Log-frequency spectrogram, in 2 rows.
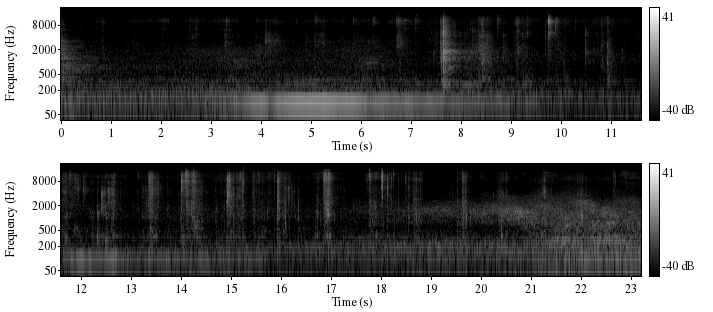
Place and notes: {
  "title": "Shap, UK - Tunnel Resonance",
  "date": "2022-05-07 16:08:00",
  "description": "traffic and voice resonating in a narrow tunnel under the M6 motorway. Recorded with a Zoom H2n",
  "latitude": "54.51",
  "longitude": "-2.65",
  "altitude": "300",
  "timezone": "Europe/London"
}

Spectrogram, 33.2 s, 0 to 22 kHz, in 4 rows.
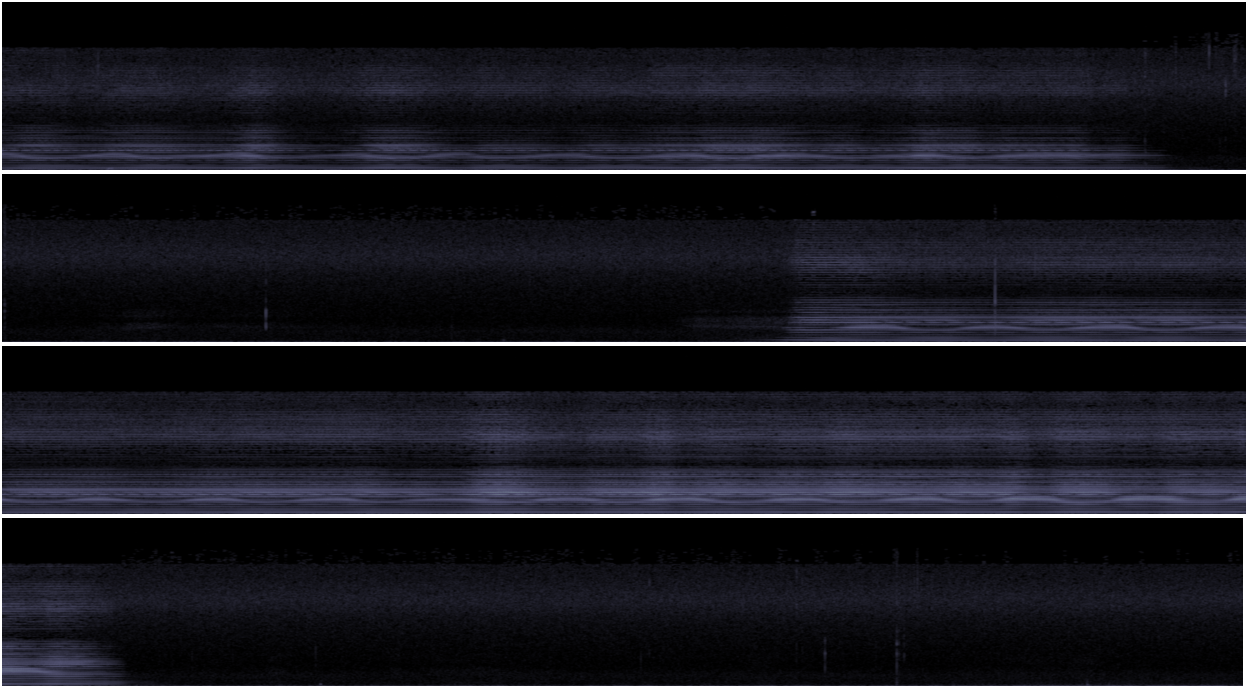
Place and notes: {
  "title": "Vermont St, Oakland, CA, USA - Basement Frog Harmonica",
  "date": "2018-10-10 14:24:00",
  "description": "Used a Tascam DR40 and played a harmonica as I imagine a frog would",
  "latitude": "37.81",
  "longitude": "-122.24",
  "altitude": "22",
  "timezone": "America/Los_Angeles"
}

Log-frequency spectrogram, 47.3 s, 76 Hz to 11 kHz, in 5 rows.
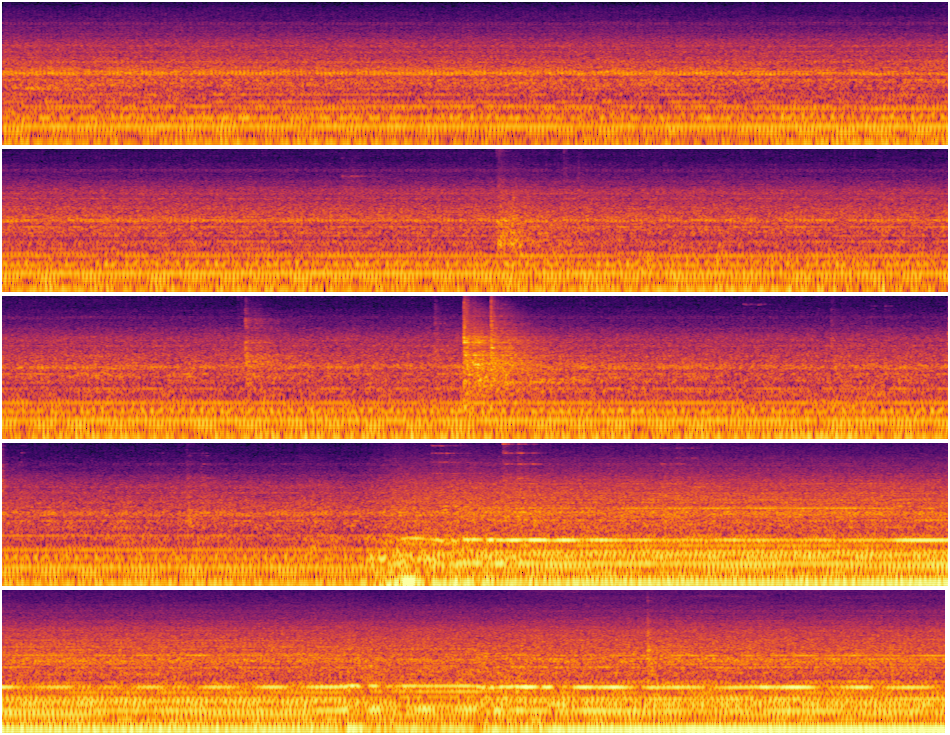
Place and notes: {
  "title": "Rue Irene Joliot Curie, Colombelles, France - Grand Halle Travaux",
  "date": "2018-04-20 14:44:00",
  "description": "Workers in the \"Grande Halle\", Machines noises, Colombelles, France, Zoom H6",
  "latitude": "49.19",
  "longitude": "-0.31",
  "altitude": "33",
  "timezone": "Europe/Paris"
}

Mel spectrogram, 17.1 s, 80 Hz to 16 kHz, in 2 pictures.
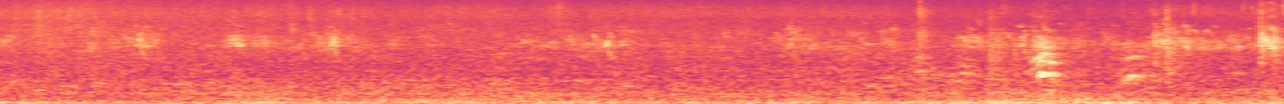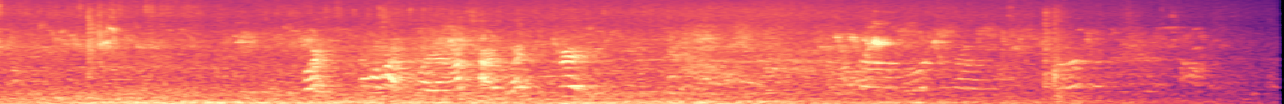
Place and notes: {
  "title": "Fanshucuo, Shuilin Township - Distant fighter sound",
  "date": "2017-01-26 08:51:00",
  "description": "Small village, the sound of birds, Distant fighter sound\nZoom H2n MS +XY",
  "latitude": "23.54",
  "longitude": "120.22",
  "altitude": "6",
  "timezone": "GMT+1"
}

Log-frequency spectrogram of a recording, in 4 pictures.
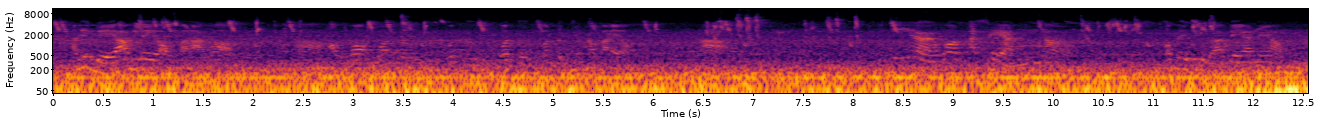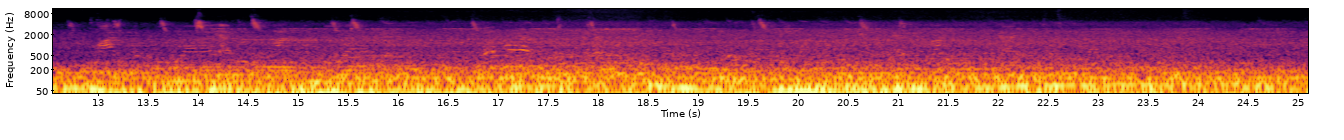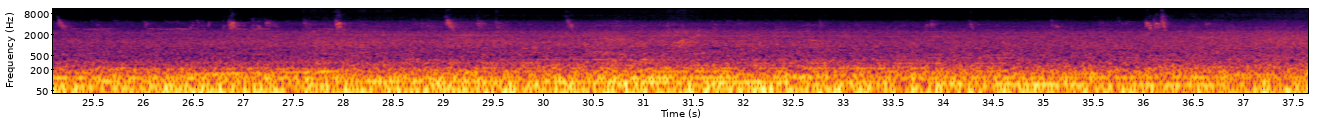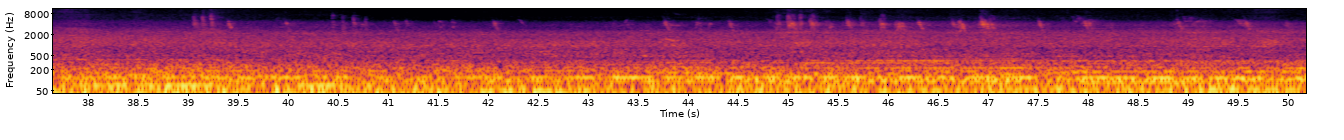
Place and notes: {
  "title": "左營區自助里, Kaohsiung City - in the Park",
  "date": "2014-05-15 12:03:00",
  "description": "Birdsong, Traffic Sound, The weather is very hot",
  "latitude": "22.68",
  "longitude": "120.29",
  "altitude": "16",
  "timezone": "Asia/Taipei"
}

